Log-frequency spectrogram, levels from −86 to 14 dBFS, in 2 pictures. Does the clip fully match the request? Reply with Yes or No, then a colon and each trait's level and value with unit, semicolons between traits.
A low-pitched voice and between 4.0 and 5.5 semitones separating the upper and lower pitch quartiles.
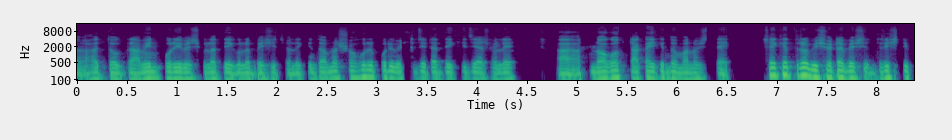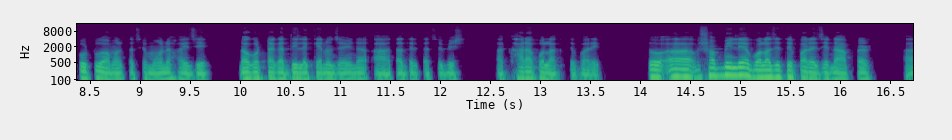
No: low, 100 Hz; average, 2.9 semitones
